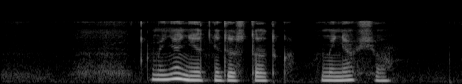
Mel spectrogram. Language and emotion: Russian, sad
